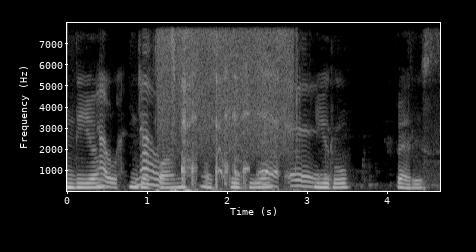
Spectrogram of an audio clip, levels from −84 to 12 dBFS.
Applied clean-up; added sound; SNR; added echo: none; Cough; 3 dB; none.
